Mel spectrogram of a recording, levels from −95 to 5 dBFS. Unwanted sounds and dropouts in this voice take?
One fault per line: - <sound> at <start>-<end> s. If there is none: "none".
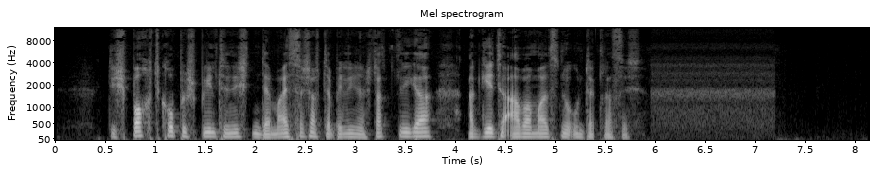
none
